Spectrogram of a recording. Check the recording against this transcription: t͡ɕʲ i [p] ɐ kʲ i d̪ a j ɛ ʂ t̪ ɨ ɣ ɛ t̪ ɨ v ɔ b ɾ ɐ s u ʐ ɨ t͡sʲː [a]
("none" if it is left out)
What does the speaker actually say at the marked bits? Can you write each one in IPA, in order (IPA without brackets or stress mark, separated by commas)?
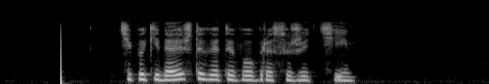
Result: p, i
